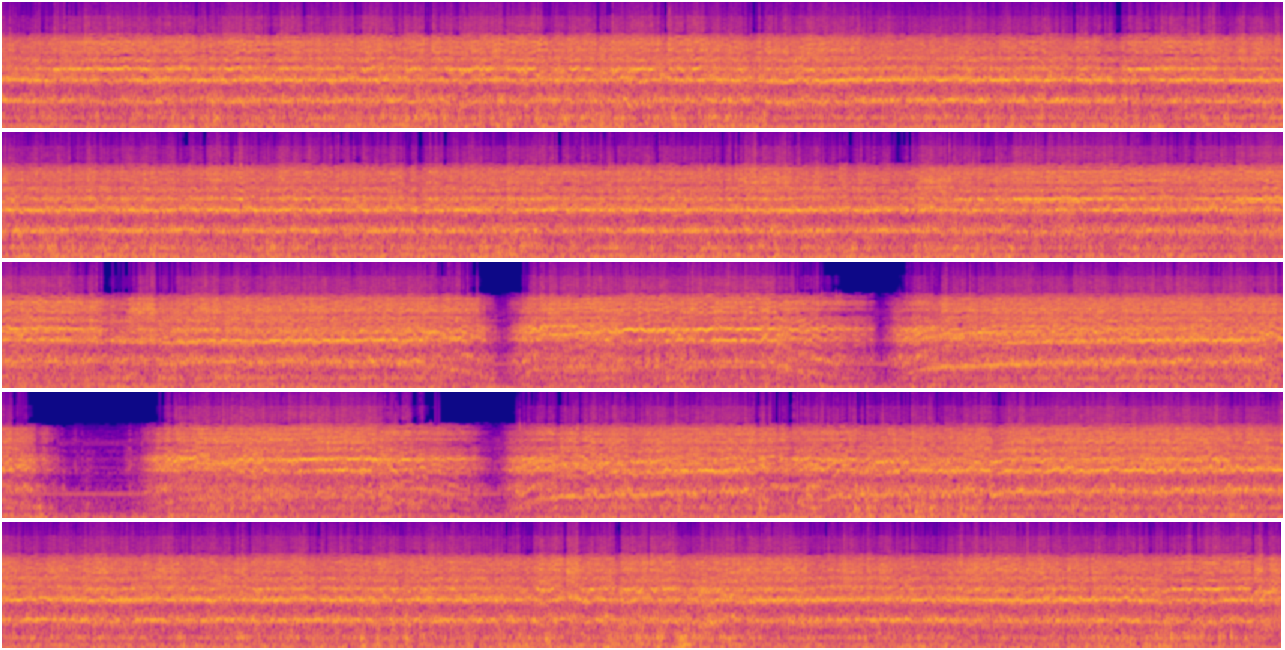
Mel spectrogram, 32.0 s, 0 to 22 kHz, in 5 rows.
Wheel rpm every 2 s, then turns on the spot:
230, 230, 230, 230, 240, 230, 220, 160, 150, 150, 120, 170, 210, 230, 230, 210.
14-18 20-22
